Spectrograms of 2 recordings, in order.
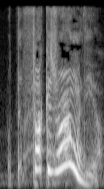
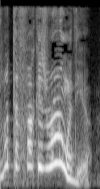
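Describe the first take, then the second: First: Imitated indignant stranger. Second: Very high mock-outraged voice; imitated indignant stranger. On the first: Guy in line confronting another, imitated high indignation. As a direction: put on a high, incredulous complainer. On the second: Guy in line rounding on the storyteller, imitated high outrage. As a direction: go higher, squeakily incredulous without shouting. Same guy now turns on speaker.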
